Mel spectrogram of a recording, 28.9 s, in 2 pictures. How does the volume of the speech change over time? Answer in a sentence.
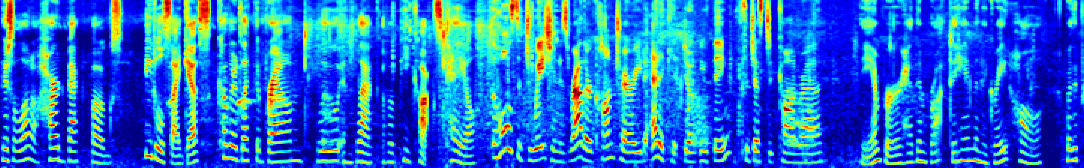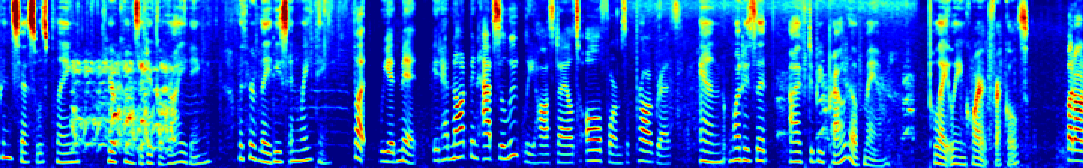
The volume of the speech stays about the same.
